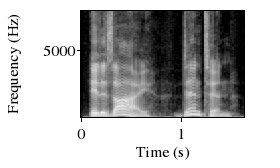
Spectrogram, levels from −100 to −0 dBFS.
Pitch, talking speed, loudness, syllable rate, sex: 155 Hz, 110 wpm, -15 LUFS, 3.9 syllables/s, male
